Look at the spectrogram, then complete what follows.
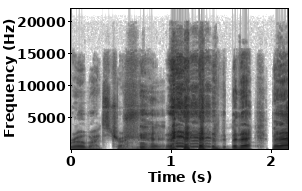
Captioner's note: laughing; laughs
